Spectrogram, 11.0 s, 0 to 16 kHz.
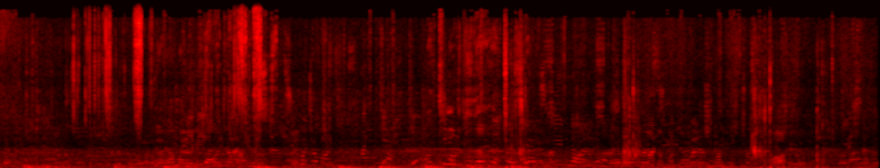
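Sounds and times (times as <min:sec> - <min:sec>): children talking and calling: 0:00.0 - 0:09.4.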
